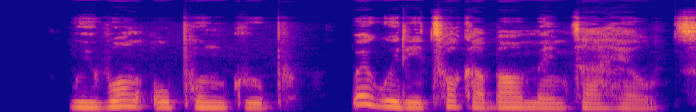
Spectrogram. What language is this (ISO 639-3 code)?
pcm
